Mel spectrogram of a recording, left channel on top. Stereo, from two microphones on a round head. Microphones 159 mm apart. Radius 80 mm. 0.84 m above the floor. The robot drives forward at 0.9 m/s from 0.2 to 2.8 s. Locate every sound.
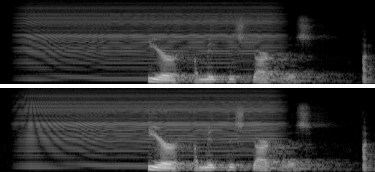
1.5 s a man speaking: 20° right (ahead or behind), 0.5 m; by 3.7 s 5° right (ahead or behind), 1.6 m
